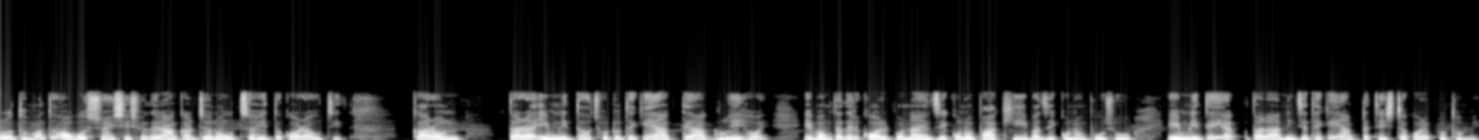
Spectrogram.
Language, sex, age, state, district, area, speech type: Bengali, female, 18-30, West Bengal, North 24 Parganas, urban, spontaneous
